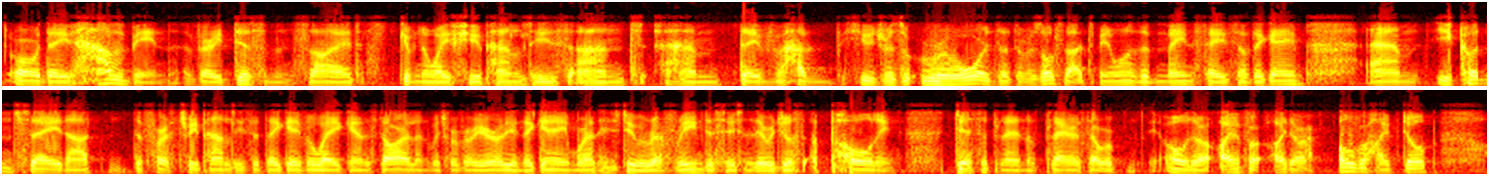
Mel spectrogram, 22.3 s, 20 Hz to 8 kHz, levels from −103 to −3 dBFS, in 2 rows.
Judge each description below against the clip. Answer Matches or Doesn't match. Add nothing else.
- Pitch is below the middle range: Matches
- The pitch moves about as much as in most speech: Doesn't match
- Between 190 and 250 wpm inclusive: Matches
